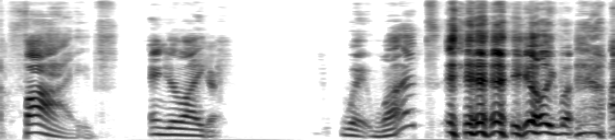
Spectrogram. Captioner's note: chuckles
